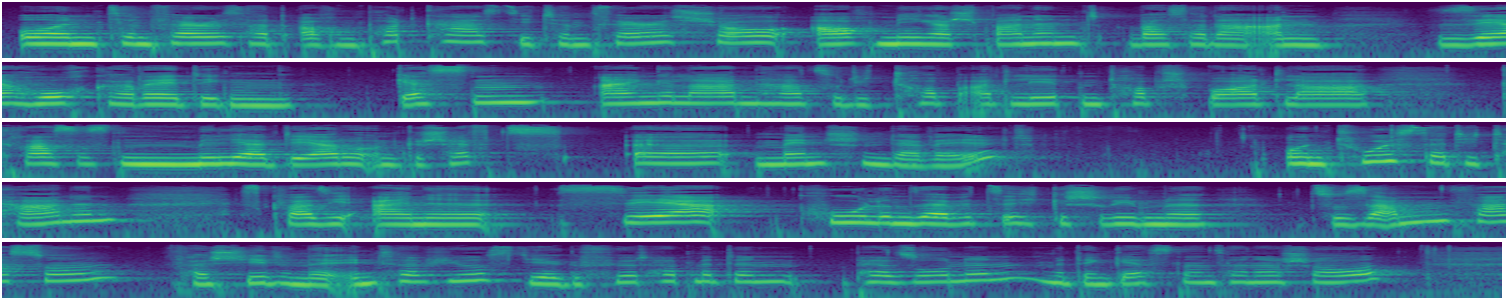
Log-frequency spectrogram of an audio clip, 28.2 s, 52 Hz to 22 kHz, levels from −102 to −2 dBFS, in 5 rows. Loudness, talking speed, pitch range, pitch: -29 LUFS, 135 wpm, 230-285 Hz, 250 Hz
